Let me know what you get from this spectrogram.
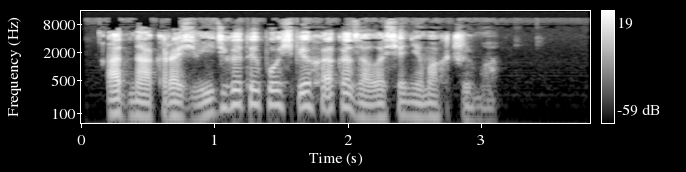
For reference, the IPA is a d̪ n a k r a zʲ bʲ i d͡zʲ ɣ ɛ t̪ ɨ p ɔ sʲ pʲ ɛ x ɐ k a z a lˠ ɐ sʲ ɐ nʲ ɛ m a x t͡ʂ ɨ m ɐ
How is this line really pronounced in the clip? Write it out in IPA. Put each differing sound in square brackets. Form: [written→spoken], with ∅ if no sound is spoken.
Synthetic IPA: a d̪ n a k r a zʲ [bʲ→vʲ] i d͡zʲ ɣ ɛ t̪ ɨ p ɔ sʲ pʲ ɛ x ɐ k a z a lˠ ɐ sʲ ɐ nʲ ɛ m a x t͡ʂ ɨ m ɐ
